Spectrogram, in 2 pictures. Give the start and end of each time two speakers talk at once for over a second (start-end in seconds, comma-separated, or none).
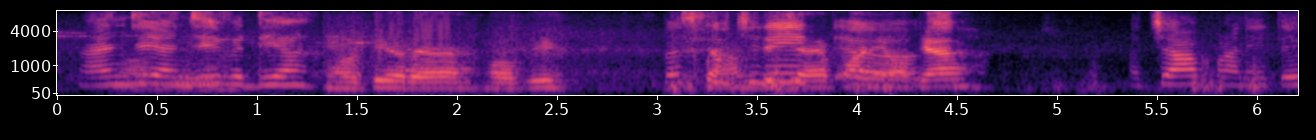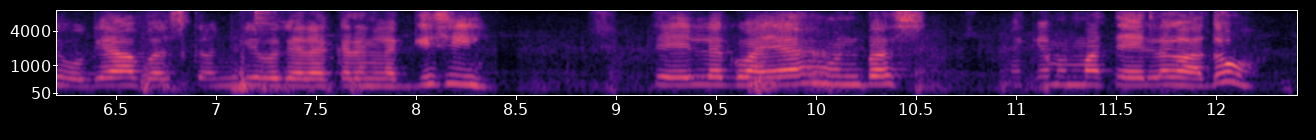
none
